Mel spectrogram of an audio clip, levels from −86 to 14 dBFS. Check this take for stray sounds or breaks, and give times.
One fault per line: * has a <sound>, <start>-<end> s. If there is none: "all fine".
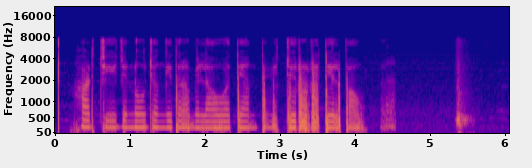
* has a laugh, 4.3-4.6 s
* has a whoosh, 5.3-5.6 s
